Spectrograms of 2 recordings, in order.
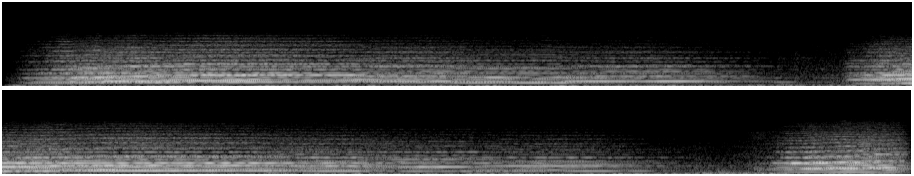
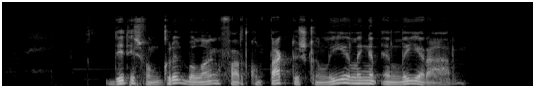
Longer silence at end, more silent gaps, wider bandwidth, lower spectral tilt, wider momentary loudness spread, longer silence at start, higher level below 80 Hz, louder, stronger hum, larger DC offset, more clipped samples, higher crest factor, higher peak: second, 0 s vs 0.7 s; neither; second, 5.2 kHz vs 11.5 kHz; first, -10.5 dB/octave vs -6 dB/octave; first, 13 LU vs 6 LU; second, 0.05 s vs 1.05 s; first, -46 dBFS vs -52 dBFS; first, -24 LUFS vs -27 LUFS; neither; neither; neither; second, 16 dB vs 22 dB; about the same, -8 dBFS vs -6 dBFS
